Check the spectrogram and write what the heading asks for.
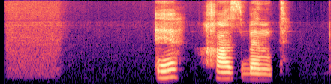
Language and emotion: Russian, neutral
